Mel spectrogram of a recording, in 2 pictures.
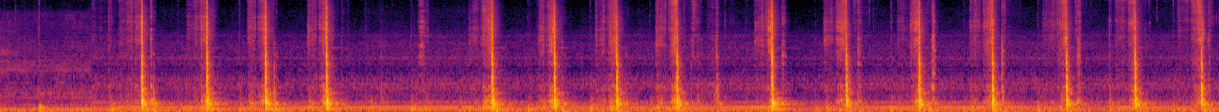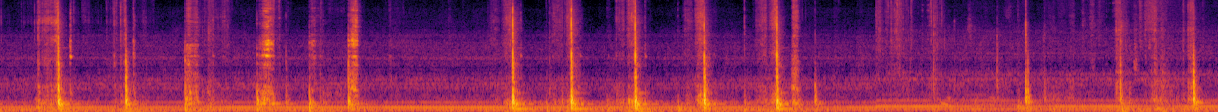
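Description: An onion being cut lengthwise on a cutting board, a long series of sharp evenly paced knife chops over a low steady hum, close and without talk.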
